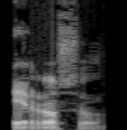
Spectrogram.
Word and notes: terroso: espagnol

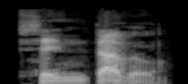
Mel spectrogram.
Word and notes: sentado: espagnol

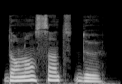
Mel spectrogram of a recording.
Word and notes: dans l'enceinte de: francais

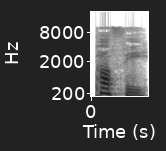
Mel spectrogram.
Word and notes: puffy: anglais

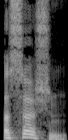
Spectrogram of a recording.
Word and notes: assertion: anglais

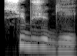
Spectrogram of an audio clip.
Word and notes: subjuguer: francais

